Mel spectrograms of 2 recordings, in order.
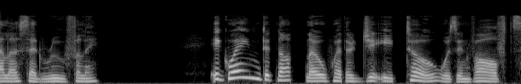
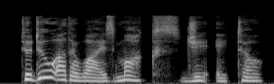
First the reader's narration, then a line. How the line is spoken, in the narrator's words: Nyella said stiffly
